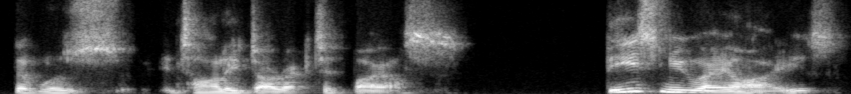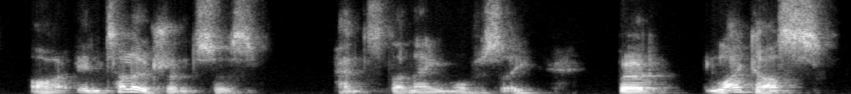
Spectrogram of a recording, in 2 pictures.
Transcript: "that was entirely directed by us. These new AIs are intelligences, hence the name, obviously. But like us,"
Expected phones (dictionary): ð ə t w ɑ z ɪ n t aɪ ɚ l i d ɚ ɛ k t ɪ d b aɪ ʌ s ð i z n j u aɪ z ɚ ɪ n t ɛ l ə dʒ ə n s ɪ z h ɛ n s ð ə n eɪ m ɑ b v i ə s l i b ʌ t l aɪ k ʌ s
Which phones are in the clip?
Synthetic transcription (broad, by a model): ð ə t w ɑ z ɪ n t aɪ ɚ l i d ɚ ɛ k t ɪ d b aɪ ʌ s ð i z n j u aɪ z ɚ ɪ n t ɛ l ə dʒ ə n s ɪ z h ɛ n s ð ə n eɪ m ɑ b v i ə s l i b ʌ t l aɪ k ʌ s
